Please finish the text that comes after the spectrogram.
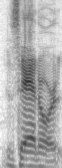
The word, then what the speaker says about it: Xehanort: I'm not even gonna try to pronounce that from fucking Kingdom Hearts 3. That's not even worth it. Oh no. Xehanort. Xanort.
